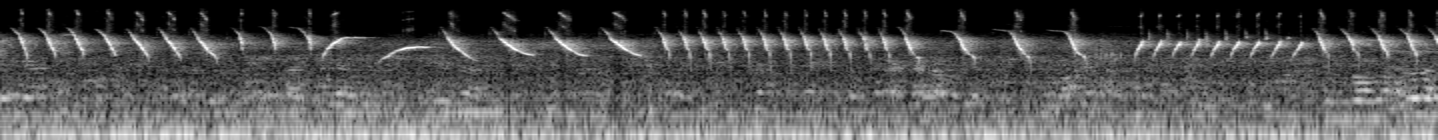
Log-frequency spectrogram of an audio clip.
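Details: Yorkshire canary singing a lengthy, ornate song: a steady stream of sharp descending notes, a brief rising swoop near the start, then tighter, faster trills toward the end, with a soft background hum.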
